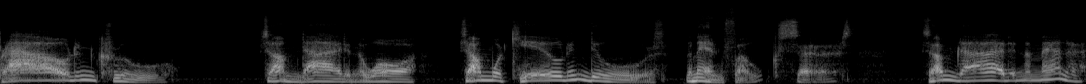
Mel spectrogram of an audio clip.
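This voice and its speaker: Putting on a character voice, a man mumbles at a very slow pace with a fairly high pitch. His pitch swings very widely. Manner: slow, mumbling, dreamy.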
